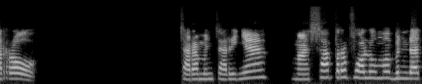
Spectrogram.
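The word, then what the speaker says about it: ρ: mengukur massa jenis benda simbolnya mirip seperti huruf P dibacanya ro cara mencarinya masa performa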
